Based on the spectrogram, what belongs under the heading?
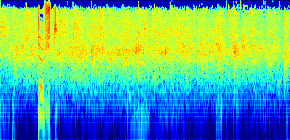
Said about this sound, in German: Dir auch herzlichen Applaus.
